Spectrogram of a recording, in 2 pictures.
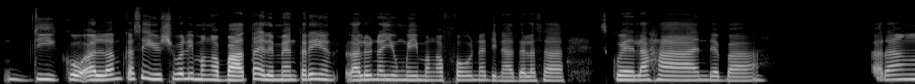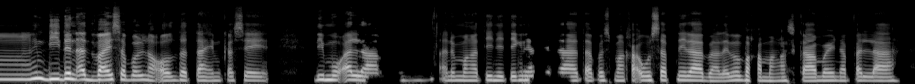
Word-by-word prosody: Hindi 230 Hz, 0 st, -3 dB
ko 225 Hz, 0 st, +2 dB
alam 215 Hz, +5 st, +4 dB
kasi 265 Hz, +1 st, 0 dB
usually 250 Hz, +2 st, +1 dB
mga 220 Hz, -2 st, +2 dB
bata, 200 Hz, +4 st, +5 dB
elementary, 220 Hz, +2 st, +1 dB, 0.2 s
lalo 195 Hz, +2 st, +1 dB
na 220 Hz, -, 0 dB
yung 210 Hz, -1 st, -1 dB
may 205 Hz, -1 st, -1 dB
mga 195 Hz, -1 st, -5 dB
phone 200 Hz, 0 st, -4 dB
na -, -, -3 dB
dinadala 180 Hz, -1 st, -4 dB
sa 180 Hz, -1 st, -3 dB, 0.4 s
eskuwelahan, 205 Hz, -2 st, 0 dB
'di 190 Hz, -, -2 dB
ba? 180 Hz, +1 st, -5 dB, 1.1 s
Parang 225 Hz, +2 st, -3 dB, 0.4 s
hindi 250 Hz, -3 st, +7 dB
din 260 Hz, -2 st, +8 dB
advisable 210 Hz, 0 st, +3 dB
na 190 Hz, -4 st, -2 dB
all 180 Hz, +1 st, 0 dB
the 190 Hz, -1 st, -1 dB
time 180 Hz, -1 st, -3 dB
kasi 185 Hz, -1 st, -5 dB, 0.4 s
'di 215 Hz, +1 st, 0 dB
mo 210 Hz, -1 st, +3 dB
alam, 190 Hz, -4 st, +1 dB, 0.6 s
anong 190 Hz, +1 st, -4 dB
mga 185 Hz, -, -1 dB
tinitingnan 195 Hz, 0 st, -1 dB
nila 280 Hz, -11 st, -7 dB, 0.2 s
tapos 185 Hz, 0 st, -4 dB
makausap 190 Hz, +2 st, -1 dB
nila, 195 Hz, -2 st, +3 dB
malay 165 Hz, -1 st, -3 dB
mo 200 Hz, -, +1 dB
baka 195 Hz, -2 st, -2 dB
mga 170 Hz, +1 st, -3 dB
scammer 180 Hz, +2 st, 0 dB
na 175 Hz, -, -3 dB
pala. 175 Hz, -2 st, -3 dB
200 Hz, 150 wpm, -20 LUFS, 185-215 Hz, 1.1 s, din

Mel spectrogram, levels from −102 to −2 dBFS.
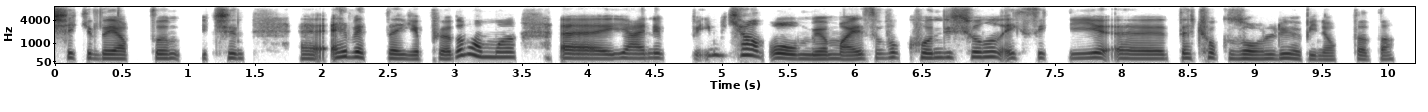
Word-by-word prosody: şekilde 190 Hz, -3 st, +6 dB
yaptığım 180 Hz, +2 st, +1 dB, 0.2 s
için, 195 Hz, +2 st, +4 dB, 0.5 s
eee, 175 Hz, -, -1 dB
elbette 235 Hz, -5 st, +2 dB
yapıyordum 170 Hz, -, -1 dB
ama, 230 Hz, -4 st, +1 dB, 0.4 s
eee, 195 Hz, -, +7 dB, 0.3 s
yani, 195 Hz, +1 st, 0 dB, 0.2 s
bir 345 Hz, -, -7 dB
imkân 310 Hz, -1 st, +2 dB
olmuyor 170 Hz, -4 st, +2 dB
maalesef. 170 Hz, +4 st, +1 dB
O 220 Hz, -, -5 dB
kondisyonun 220 Hz, +3 st, 0 dB
eksikliği, 195 Hz, 0 st, -2 dB
eee, 175 Hz, -2 st, 0 dB
de 195 Hz, -, -1 dB
çok 210 Hz, -3 st, -3 dB
zorluyor 175 Hz, +1 st, -2 dB
bir 155 Hz, -2 st, -6 dB
noktada. 145 Hz, +2 st, -7 dB
185 Hz, 130 wpm, -25 LUFS, 170-215 Hz, 0.5 s, eee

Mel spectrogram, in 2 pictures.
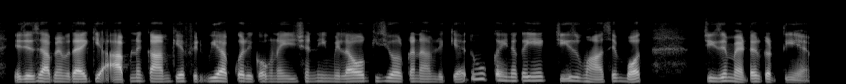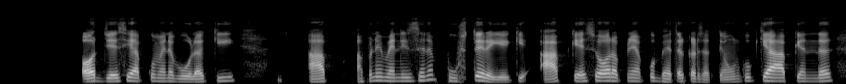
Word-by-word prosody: या 120 Hz, -, 0 dB
जैसे 130 Hz, 0 st, +2 dB
आपने 140 Hz, +1 st, +3 dB
बताया 130 Hz, -1 st, +5 dB
कि -, -, 0 dB, 0.2 s
आपने 150 Hz, +5 st, -4 dB
काम 135 Hz, 0 st, +7 dB
किया, 150 Hz, +1 st, -1 dB
फिर 130 Hz, -, -6 dB
भी 155 Hz, +2 st, -1 dB
आपको 155 Hz, -, -2 dB
रिकॉग्नाइजेशन 130 Hz, +2 st, -5 dB
नहीं 145 Hz, -1 st, -10 dB
मिला 135 Hz, +2 st, +2 dB
और 150 Hz, +1 st, 0 dB
किसी 155 Hz, +1 st, -11 dB
और -, -, -5 dB
का 140 Hz, -, +1 dB
नाम 125 Hz, -2 st, -5 dB
लिख 120 Hz, -1 st, -12 dB
के -, -, -5 dB
आया। -, -, -5 dB
तो -, -, -8 dB
वो 255 Hz, -1 st, -7 dB
कही 180 Hz, -, -2 dB
न 170 Hz, -, -4 dB
कही 180 Hz, 0 st, 0 dB
एक 185 Hz, 0 st, -6 dB
चीज़ 175 Hz, -, -3 dB
वहाँ 120 Hz, -7 st, -2 dB
से 155 Hz, -, -7 dB
बहुत -, -, +4 dB, 0.6 s
चीज़ें 155 Hz, +2 st, -1 dB
मैटर 140 Hz, -2 st, +2 dB
करती 110 Hz, -4 st, -4 dB
हैं। 90 Hz, -3 st, -5 dB, 1.2 s
और 150 Hz, -, +8 dB
जैसे 150 Hz, +3 st, +3 dB
आपको 160 Hz, +1 st, 0 dB
मैंने 145 Hz, -1 st, -2 dB
बोला 125 Hz, -2 st, 0 dB
कि 165 Hz, +3 st, -5 dB, 0.8 s
आप -, -, +3 dB, 0.2 s
अपने 175 Hz, +3 st, -4 dB
मैनेजर 160 Hz, -1 st, -2 dB
से 185 Hz, +2 st, -5 dB
ना 220 Hz, -, -4 dB
पूछते 160 Hz, +4 st, +2 dB
रहिए 110 Hz, -7 st, +2 dB
कि -, -, -4 dB, 0.2 s
आप -, -, +6 dB
कैसे 155 Hz, +3 st, +1 dB
और 170 Hz, 0 st, +5 dB
अपने 155 Hz, -1 st, 0 dB
आप 145 Hz, -, -4 dB
को 165 Hz, -, -5 dB
बेहतर 135 Hz, -2 st, -3 dB
कर 130 Hz, -, 0 dB
सकते 110 Hz, -2 st, -8 dB
हो, 115 Hz, -, -6 dB
उनको 135 Hz, +7 st, -9 dB
क्या 165 Hz, -2 st, +8 dB
आपके 155 Hz, 0 st, 0 dB
अंदर 145 Hz, +3 st, -1 dB
150 Hz, 225 wpm, -25 LUFS, 130-160 Hz, 1.2 s, और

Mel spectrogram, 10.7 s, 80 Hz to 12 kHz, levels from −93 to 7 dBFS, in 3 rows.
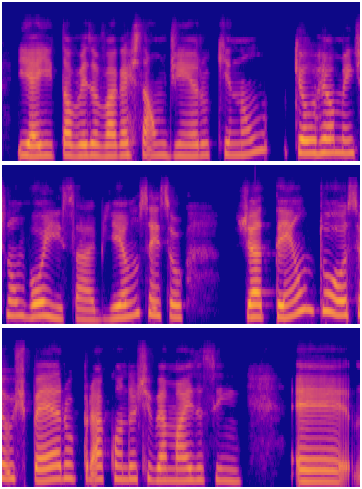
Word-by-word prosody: E 230 Hz, -, +2 dB
aí, 225 Hz, +1 st, +2 dB
talvez 225 Hz, 0 st, +1 dB
eu 225 Hz, -1 st, +1 dB
vá 220 Hz, 0 st, +2 dB
gastar 235 Hz, +1 st, -2 dB
um 230 Hz, 0 st, -7 dB
dinheiro 225 Hz, +1 st, -5 dB
que 245 Hz, -, -7 dB
não 265 Hz, +9 st, -8 dB, 0.2 s
que 275 Hz, -, +4 dB
eu 270 Hz, 0 st, +5 dB
realmente 275 Hz, +1 st, -2 dB
não 280 Hz, -1 st, -4 dB
vou 260 Hz, +2 st, +5 dB
ir, 240 Hz, -5 st, -3 dB
sabe, 205 Hz, -2 st, -8 dB
e 235 Hz, -, +2 dB
eu 245 Hz, +1 st, +3 dB
não 315 Hz, +4 st, -5 dB
sei 310 Hz, -4 st, -2 dB
se 270 Hz, -, -7 dB
eu 245 Hz, -1 st, +1 dB, 0.5 s
já 255 Hz, 0 st, +7 dB
tento 280 Hz, +11 st, +1 dB
ou 300 Hz, -4 st, +4 dB
se 290 Hz, -, -4 dB
eu -, -, -2 dB
espero 270 Hz, +2 st, +1 dB
pra 270 Hz, -, +1 dB
quando 270 Hz, -1 st, -6 dB
eu 270 Hz, -, -3 dB
tiver 250 Hz, -2 st, -2 dB
mais, 245 Hz, 0 st, -2 dB
assim, 240 Hz, -2 st, -10 dB, 0.6 s
eh, 225 Hz, -, +2 dB
245 Hz, 200 wpm, -22 LUFS, 230-275 Hz, 0.6 s, já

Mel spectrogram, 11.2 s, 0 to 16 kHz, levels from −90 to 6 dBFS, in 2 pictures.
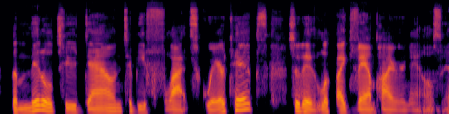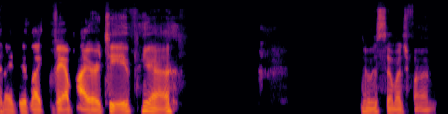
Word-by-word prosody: the 105 Hz, -, +2 dB
middle 125 Hz, +7 st, +4 dB
2 105 Hz, -2 st, -3 dB
down 100 Hz, +3 st, +1 dB
to -, -, -5 dB
be 90 Hz, -3 st, -6 dB, 0.2 s
flat 90 Hz, -1 st, +1 dB
square 100 Hz, +7 st, 0 dB
tips, 165 Hz, +5 st, +1 dB, 0.3 s
so 125 Hz, -, +3 dB
they 105 Hz, -4 st, +4 dB
look 100 Hz, +4 st, -2 dB
like 95 Hz, -2 st, +4 dB
vampire 85 Hz, -4 st, +1 dB
nails. 75 Hz, -1 st, -10 dB
And 95 Hz, -1 st, -8 dB
I 85 Hz, -, -4 dB
did 90 Hz, -2 st, -1 dB
like 85 Hz, -2 st, +1 dB
vampire 85 Hz, -2 st, +4 dB
teeth. 90 Hz, +4 st, +1 dB
Yeah. 105 Hz, -9 st, +1 dB, 2.4 s
It 105 Hz, -, -6 dB
was 100 Hz, +1 st, -4 dB
so 100 Hz, -, -4 dB
much 90 Hz, 0 st, -5 dB
fun. 75 Hz, +1 st, -11 dB
95 Hz, 145 wpm, -24 LUFS, 85-105 Hz, 2.4 s, middle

